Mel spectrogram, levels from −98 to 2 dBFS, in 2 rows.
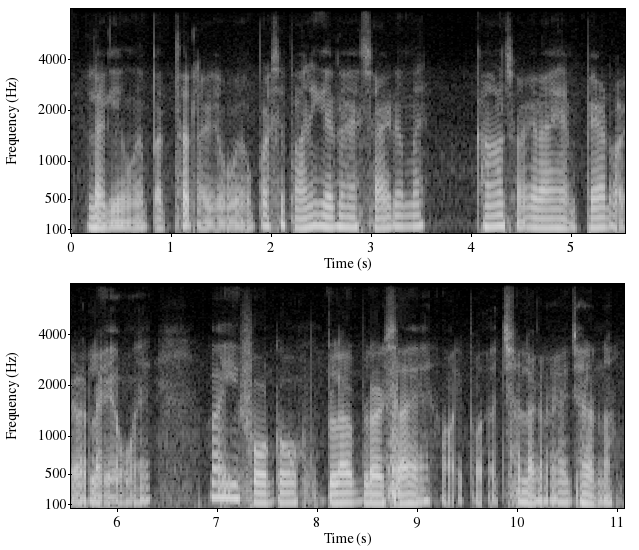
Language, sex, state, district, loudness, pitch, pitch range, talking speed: Hindi, male, Bihar, Lakhisarai, -19 LUFS, 130 Hz, 125-145 Hz, 205 wpm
